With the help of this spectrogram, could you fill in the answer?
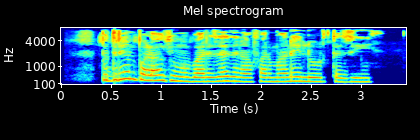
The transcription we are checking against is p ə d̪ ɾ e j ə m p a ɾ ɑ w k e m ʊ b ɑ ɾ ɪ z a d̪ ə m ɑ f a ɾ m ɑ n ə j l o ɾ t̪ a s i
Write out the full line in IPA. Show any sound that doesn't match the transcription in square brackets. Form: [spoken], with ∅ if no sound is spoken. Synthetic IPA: p ə d̪ ɾ e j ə m p a [ɽ] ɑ w k e m ʊ b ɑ ɾ ɪ z a d̪ ə [n] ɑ f a ɾ m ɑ n ə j l o ɾ t̪ a [z] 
